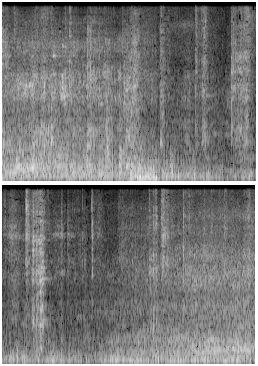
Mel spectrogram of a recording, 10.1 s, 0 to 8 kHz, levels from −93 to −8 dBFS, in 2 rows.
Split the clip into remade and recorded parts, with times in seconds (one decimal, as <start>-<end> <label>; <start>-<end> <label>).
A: 0.0-1.3 recorded; 1.3-2.4 remade; 2.4-10.1 recorded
